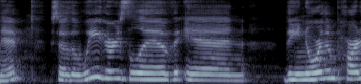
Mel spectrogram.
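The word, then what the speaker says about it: Uyghur: people called the leaguers it's spelled kind of different it's uig hur Essen definitely a different way of saying it so the we Gers live in the northern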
